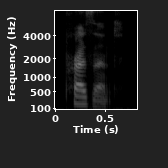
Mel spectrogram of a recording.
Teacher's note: Stress the first syllable. Present. That's a noun, a gift.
